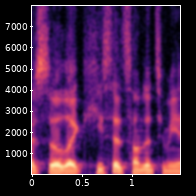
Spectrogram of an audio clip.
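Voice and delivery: usual speaking voice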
